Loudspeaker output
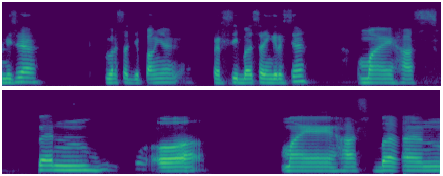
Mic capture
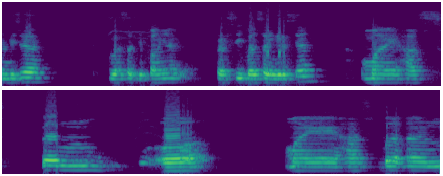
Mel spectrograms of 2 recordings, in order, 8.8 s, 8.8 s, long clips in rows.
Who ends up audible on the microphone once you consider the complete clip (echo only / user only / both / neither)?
echo only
